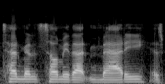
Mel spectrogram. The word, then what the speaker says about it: Maddie: when you were AFK, they spent 10 minutes telling me that Maddie is pronounced Matey.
